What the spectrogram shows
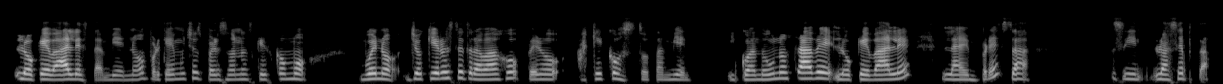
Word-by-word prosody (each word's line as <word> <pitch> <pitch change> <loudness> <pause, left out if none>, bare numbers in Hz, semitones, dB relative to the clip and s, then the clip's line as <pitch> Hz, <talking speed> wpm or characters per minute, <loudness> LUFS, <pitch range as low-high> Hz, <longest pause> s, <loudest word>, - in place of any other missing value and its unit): lo 245 -3 +3
que 230 0 +6
vales 225 0 +6
también, 215 -1 -8
¿no? 230 +5 -6
Porque 230 -3 -6
hay - - -4
muchas 255 +2 -7
personas 225 0 -6
que 230 - -4
es 230 - -14
como: 250 0 -2 0.5
"Bueno, 245 0 +3
yo 250 +3 -1
quiero 270 +2 +4
este 295 +1 -1
trabajo", 240 +2 +1
pero 235 0 -3 0.2
¿a - - -8
qué 255 0 -5
costo 220 - -4
también? 115 -1 -8 0.3
Y 220 - -15
cuando 225 +1 -2
uno 275 +3 -1
sabe 275 0 +7
lo 230 -1 -3
que 225 0 +2
vale, 230 +7 +4 0.3
la 230 -1 0
empresa 270 - -3 0.8
sí 250 -2 -7
lo 240 0 +1
acepta. 255 +3 -5
235 Hz, 165 wpm, -26 LUFS, 225-260 Hz, 0.8 s, sabe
